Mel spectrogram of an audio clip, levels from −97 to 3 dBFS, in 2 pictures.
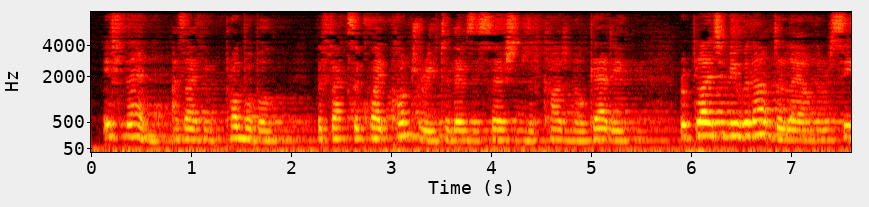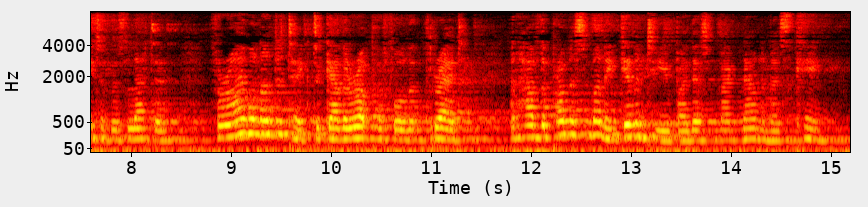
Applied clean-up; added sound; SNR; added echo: none; none; none; reverberation time 1.8 s.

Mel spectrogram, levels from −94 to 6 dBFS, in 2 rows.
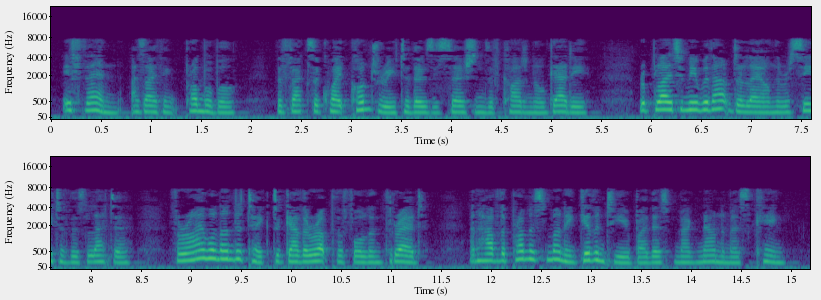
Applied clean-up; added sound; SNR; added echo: none; none; none; none.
